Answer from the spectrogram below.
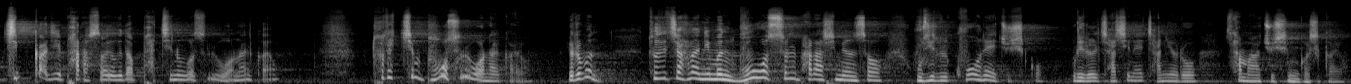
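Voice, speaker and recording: A man's voice: high voice, expressive, moderate pace, creaky, bright, forceful tone. A man preaching a sermon as pastor, dramatic and full of rhetorical questions, sometimes acting out pleading voices. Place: church sanctuary. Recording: long reverb of a church hall.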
